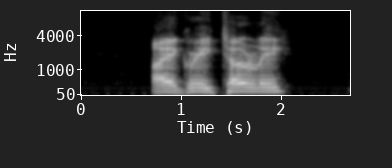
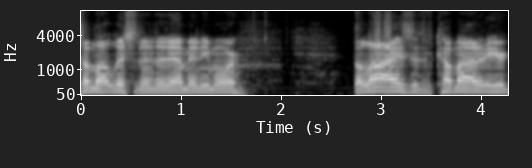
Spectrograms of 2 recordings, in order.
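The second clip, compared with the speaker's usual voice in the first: ordinary talk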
